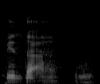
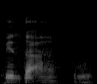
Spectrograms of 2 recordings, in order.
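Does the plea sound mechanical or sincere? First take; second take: sincere; sincere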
